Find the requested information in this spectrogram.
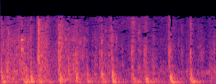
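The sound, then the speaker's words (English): Hooves of a horse team pulling a wagon down a road: a faint, rhythmic clip-clop of many steady hoof strikes, heard alone without voices. “Hey, wait. Listen. That's a team and wagon. And it's heading right down the road where the horses are hidden.”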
